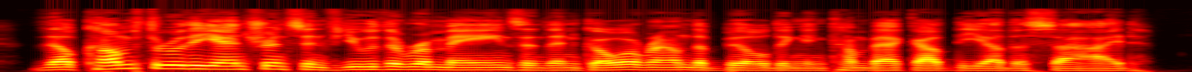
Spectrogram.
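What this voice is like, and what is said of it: Put-on Boston accent. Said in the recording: “I gave this Tennessee individual a Boston accent.”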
